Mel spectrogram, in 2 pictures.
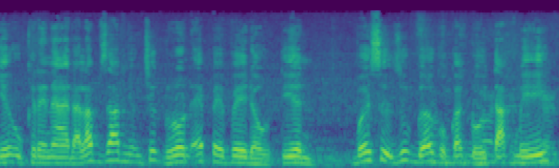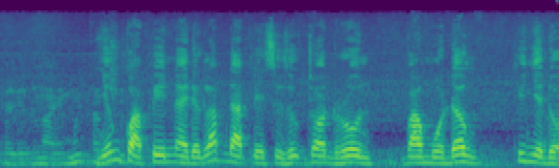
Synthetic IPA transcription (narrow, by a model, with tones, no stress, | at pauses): ɲɨ˧˩əʔu˧kɾaː˧jnaː˧ɗa̰ː˧˥la˦˥p̚zaː˦˥p̚ɲɨ̰˧˥ŋt͡ɕɨ˦˥ək̚zo˧nʔɛ˦˥p̚pe˧ve˧ɗə˨˩wt̪i˧ən | vəː˨˦jsɨ̰˧˨zu˦˥p̚ɗɨ̰˧˥ku˧˩əkaː˦˥k̚ɗo˨˦jt̪aː˦˥k̚mḭ˧˥ | ɲɨ̰˧˥ŋkwaː˧˩pi˧nːa˨˩jɗɨ˨˩ək̚la˦˥p̚ɗa˨˩t̚ɗe˧˩sɨ˧˩zʊ̰˧˨ŋ͡mt͡ɕɔ˧ɗzo˧n | vaː˨˩wmu˨˩əɗə˧wŋ͡m | xi˧ɲi˨˩tɗo̰˧˨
